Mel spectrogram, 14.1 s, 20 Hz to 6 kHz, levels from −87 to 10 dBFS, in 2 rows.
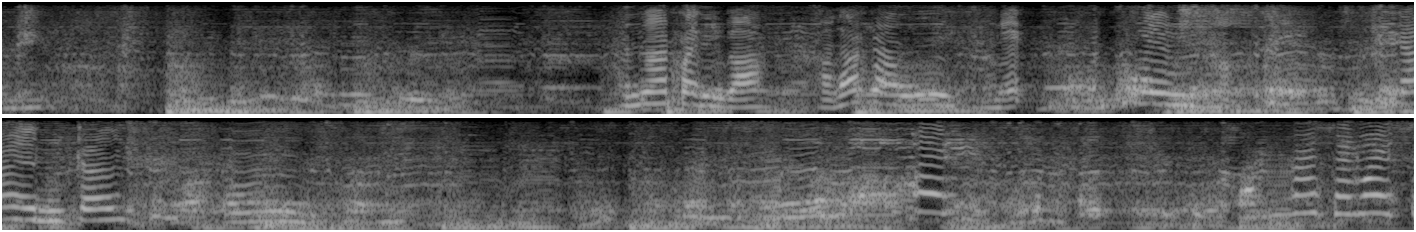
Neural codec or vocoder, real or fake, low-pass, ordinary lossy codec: codec, 44.1 kHz, 1.7 kbps, Pupu-Codec; fake; 5.4 kHz; none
